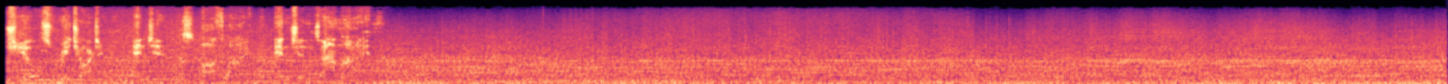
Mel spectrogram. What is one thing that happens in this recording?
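A thruster roars as it fires.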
